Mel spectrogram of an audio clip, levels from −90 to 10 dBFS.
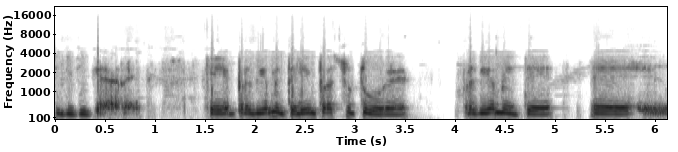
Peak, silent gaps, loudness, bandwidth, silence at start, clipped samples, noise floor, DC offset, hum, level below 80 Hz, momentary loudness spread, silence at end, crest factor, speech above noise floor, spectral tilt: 0 dBFS; none; -11 LUFS; 4.4 kHz; 0 s; under 0.1%; -40 dBFS; under 0.1%; none; -58 dBFS; 10 LU; 0 s; 12 dB; 30 dB; -9.5 dB/octave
